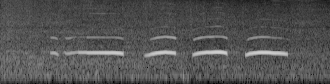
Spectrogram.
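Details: Baby monkey Thona, living in an archaeological park, calls for its mother Tara after losing all its friends: four clear, drawn-out whistled coos at steady pitch, each under a second long, separated by short pauses, over a soft background hiss.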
